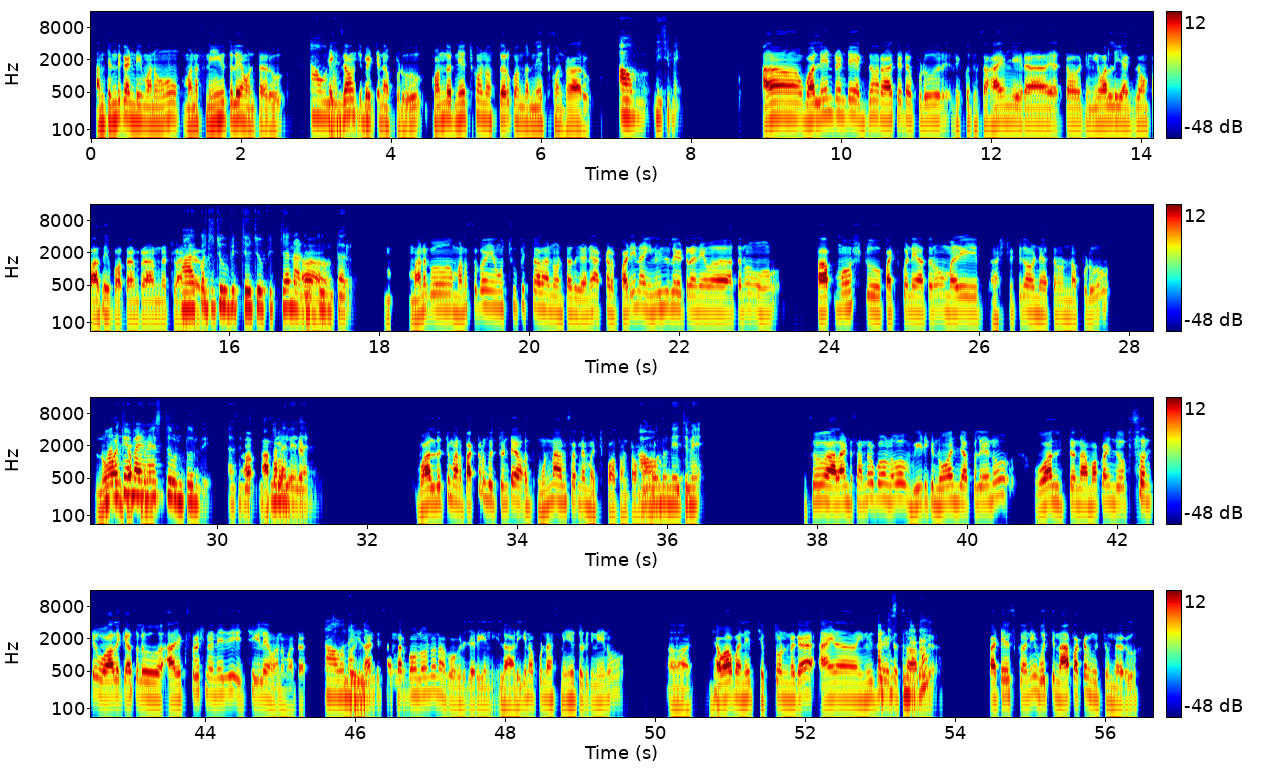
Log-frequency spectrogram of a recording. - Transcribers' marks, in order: in English: "ఎగ్జామ్స్"; in English: "ఎక్సామ్"; in English: "ఎక్సామ్ పాస్"; in English: "ఇన్విజిలేటర్"; in English: "టాప్ మోస్ట్"; in English: "స్ట్రిక్ట్‌గా"; in English: "నో"; in English: "ఆన్సర్‌నే"; in English: "సో"; in English: "నో"; giggle; in English: "ఎక్స్‌ప్రెషన్"; in English: "సో"; in English: "ఇన్విజిలేటర్స్"
- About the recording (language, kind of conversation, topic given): Telugu, podcast, ఇతరులకు “కాదు” అని చెప్పాల్సి వచ్చినప్పుడు మీకు ఎలా అనిపిస్తుంది?
- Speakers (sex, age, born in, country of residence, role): female, 20-24, India, India, host; male, 20-24, India, India, guest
